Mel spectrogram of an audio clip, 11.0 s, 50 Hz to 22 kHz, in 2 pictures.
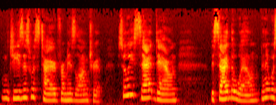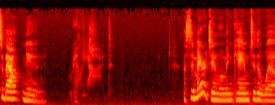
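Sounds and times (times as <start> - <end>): faint breath: 3.6 - 4.2.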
